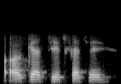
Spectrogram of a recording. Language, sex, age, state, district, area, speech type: Hindi, male, 18-30, Bihar, Vaishali, rural, conversation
